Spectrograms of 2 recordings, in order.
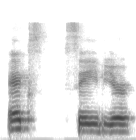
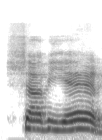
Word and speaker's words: Xavier: People comment on his accent, mispronounce his name, call him ex-savior, as if he had fallen from grace and could not be redeemed. Xavier, he says, over and over. It's Basque.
